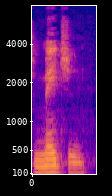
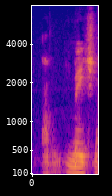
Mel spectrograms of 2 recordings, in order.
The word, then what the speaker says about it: Machen: And the figure I chose to kind of do some research on and dig into was John Machen, or Machen, I believe is how you pronounce his name.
